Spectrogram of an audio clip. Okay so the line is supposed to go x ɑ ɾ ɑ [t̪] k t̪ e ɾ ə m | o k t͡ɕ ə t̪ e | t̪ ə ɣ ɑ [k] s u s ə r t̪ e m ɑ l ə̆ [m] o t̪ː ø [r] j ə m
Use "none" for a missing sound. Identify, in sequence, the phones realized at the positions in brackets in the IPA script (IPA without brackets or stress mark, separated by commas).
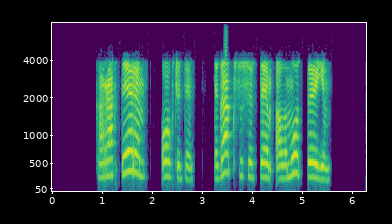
none, k, m, none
